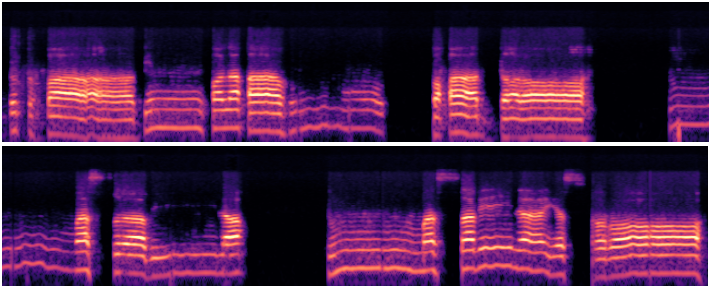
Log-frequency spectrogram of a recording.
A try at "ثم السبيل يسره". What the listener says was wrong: টান দিয়েন না, শেষে কোনো টান নাই।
